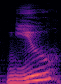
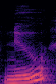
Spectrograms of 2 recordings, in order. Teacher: after letters T, N, D, Z, S, a few other sounds, we have dropped this y sound. So in American English, it's not new, but rather just new.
